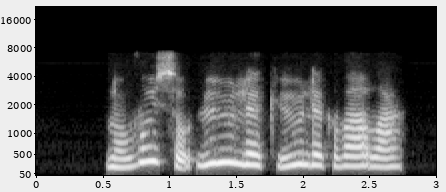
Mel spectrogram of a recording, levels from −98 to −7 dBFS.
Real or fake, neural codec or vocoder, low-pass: fake; vocoder, 22.05 kHz, 80 mel bands, HiFi-GAN; 7.2 kHz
